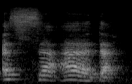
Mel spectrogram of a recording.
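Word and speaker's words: السعادة: represents the fatha, and the ta marbuta, the ta abta, we don't even pronounce it. So this is as-sa'ada.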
